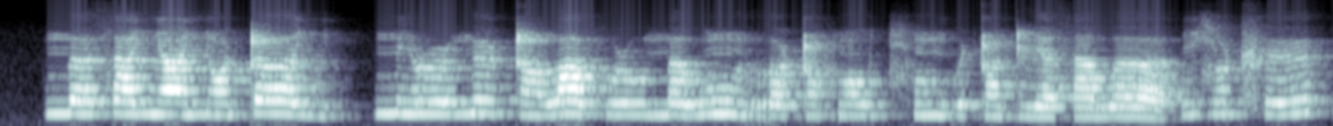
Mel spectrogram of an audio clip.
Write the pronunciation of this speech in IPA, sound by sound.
n̪ ɜ s a ʎ ã ɲ ɔ̃ ʈ ɐ ʎ | n̪ ĩ ɹ ə˞ n̪ ø ʈ ɐ̃ lˠ a xʷ ɹ u n̪ ɐ w ũ r ɔ ʈ ɔ̃ xʷ ɔ̃ w t͡ɕʰ ũ ɡʷ i ʈ ɔ̃ ʈ lʲ a s a w ɐ | i ʑ u ʈ͡ʂʰ ø

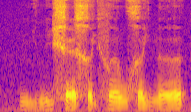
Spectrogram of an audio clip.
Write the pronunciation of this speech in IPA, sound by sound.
m i̤˨˩ n i˨˦ x ɛ̰˧˥ x ə̰˧˨ j f əː˧ w x ə˧ j n əː˨˦

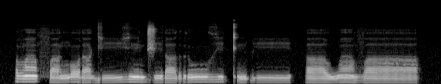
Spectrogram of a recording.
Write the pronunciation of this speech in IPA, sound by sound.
β ã˦ f a˨ ŋ ɔ˦˨ ɾ a˦˨ ɡ iː˨˦ ɣ ĩ˦ d͡ʒ i˨ ɾ a˨ r uː˦ ɣ i˦ kʼ ĩ˨ ɓ iː˦ | aː˨ w ã˦˨ v aː˨

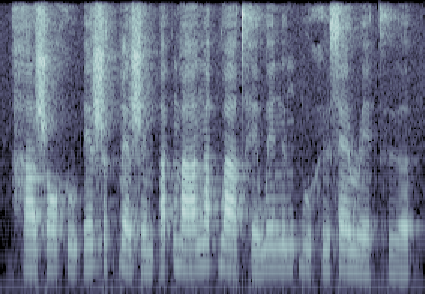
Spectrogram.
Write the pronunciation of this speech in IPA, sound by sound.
h aː˨˩ ʂ ɔ˨˩˦ h u˨˩˨ ʔ e˧ ʂ ə˦˥ k̚ ɓ ɛ˨˩ ʂ e˨˩ m ʔ a˦˥ k̚ m aː˧˥ ŋ a˦˥ t̚ w aː˧ t̪ʰ e˨˩˦ w e˧ n ɨ˧˥ ŋ ɓ u˨˩˦ h ɨ˨˩˦ s ɛ˧ ɹ e˨˩˦ t̪ʰ ɨ˨˩ ə̯

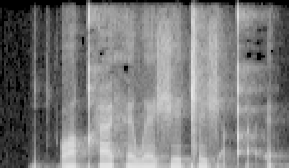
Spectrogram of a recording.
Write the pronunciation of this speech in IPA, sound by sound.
t͡sʼ ɔ qʰ e h ɛ w ɛ ʃ e ǁ e ʃ ḛ qʼ ɛ̰

